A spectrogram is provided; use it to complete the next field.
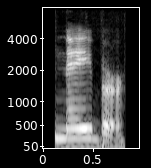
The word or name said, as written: neighbor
